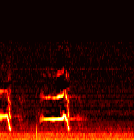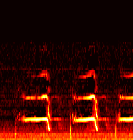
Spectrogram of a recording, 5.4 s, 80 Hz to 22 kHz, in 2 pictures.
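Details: Evening squeeing from a female bald eagle visiting her nest at Two Harbors, July 2022, caught on a live cam: scattered piercing high notes that drop at the end, in two bursts separated by a pause, over a soft steady hiss.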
